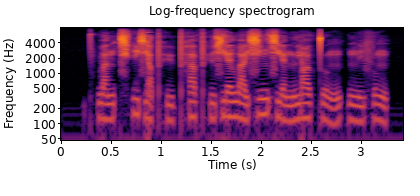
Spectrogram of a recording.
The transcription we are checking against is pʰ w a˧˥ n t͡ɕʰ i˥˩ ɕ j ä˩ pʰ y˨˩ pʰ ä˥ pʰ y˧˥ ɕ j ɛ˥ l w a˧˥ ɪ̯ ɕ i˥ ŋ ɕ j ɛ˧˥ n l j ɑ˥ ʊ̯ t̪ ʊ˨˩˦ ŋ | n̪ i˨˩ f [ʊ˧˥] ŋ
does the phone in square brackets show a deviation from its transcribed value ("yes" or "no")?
yes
